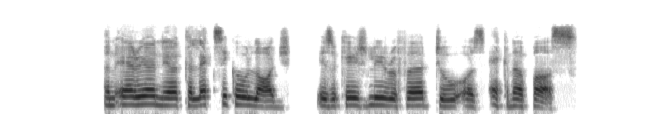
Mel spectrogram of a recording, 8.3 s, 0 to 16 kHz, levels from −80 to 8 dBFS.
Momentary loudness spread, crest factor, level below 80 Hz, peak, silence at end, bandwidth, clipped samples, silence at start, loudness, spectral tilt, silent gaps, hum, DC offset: 10 LU; 14 dB; -64 dBFS; -2 dBFS; 1.1 s; 7.6 kHz; under 0.1%; 1.3 s; -14 LUFS; -3.5 dB/octave; 3.66-3.73 s, 3.85-3.95 s, 5.39-5.44 s; none; under 0.1%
